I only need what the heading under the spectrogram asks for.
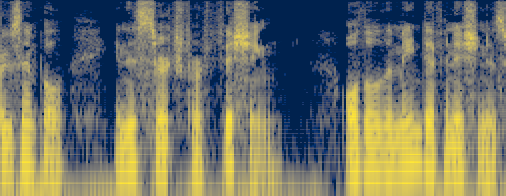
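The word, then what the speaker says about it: phishing: Fishing, pronounced fishing, is an online fraud technique used by criminals to lure you into disclosing your personal information.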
